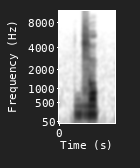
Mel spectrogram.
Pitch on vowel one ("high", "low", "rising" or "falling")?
high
